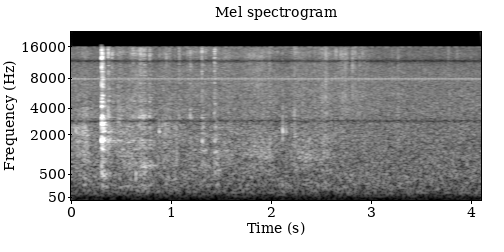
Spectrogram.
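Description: Faint handling noises from checking an engine oil dipstick: a single sharp click about a third of a second in, then light scraping and rustling as the dipstick is handled and read.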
